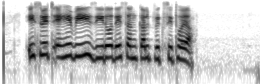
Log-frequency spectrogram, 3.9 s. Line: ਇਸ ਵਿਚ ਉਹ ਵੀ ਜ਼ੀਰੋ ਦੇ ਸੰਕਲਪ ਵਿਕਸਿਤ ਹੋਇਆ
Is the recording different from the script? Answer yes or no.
yes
